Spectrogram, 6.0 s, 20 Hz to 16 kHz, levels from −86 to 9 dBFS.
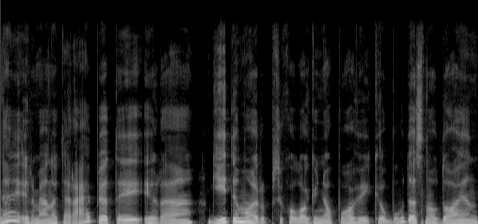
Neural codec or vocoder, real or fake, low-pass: none; real; 14.4 kHz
